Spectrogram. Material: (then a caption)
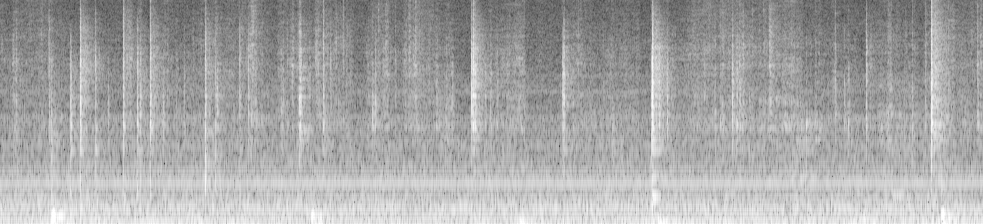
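Glass. Fingernails tap and scratch the patterned foot of an empty, clear cut glass oval dish held up in the air. Quiet, scattered bright ticks and short scrapes die away almost instantly over a steady low hum.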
